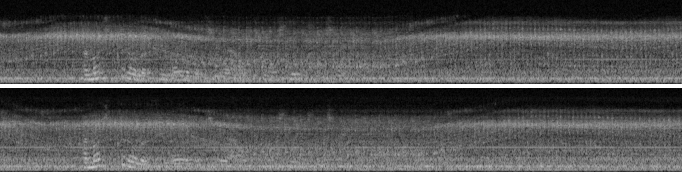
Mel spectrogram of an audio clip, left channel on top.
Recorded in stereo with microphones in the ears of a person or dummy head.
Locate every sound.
0.8 s a woman speaking: 10° right (ahead or behind), 0.6 m; by 4.1 s 15° left (ahead or behind), 2 m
